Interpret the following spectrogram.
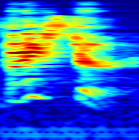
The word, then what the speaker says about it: Bicester: It's Bicester. I know she's picking on me, and I'm okay with that. Is it Leiceester? No, it says Bicester.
